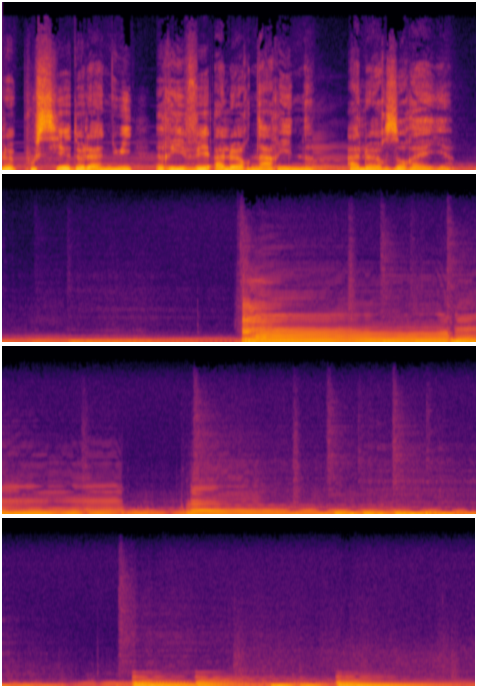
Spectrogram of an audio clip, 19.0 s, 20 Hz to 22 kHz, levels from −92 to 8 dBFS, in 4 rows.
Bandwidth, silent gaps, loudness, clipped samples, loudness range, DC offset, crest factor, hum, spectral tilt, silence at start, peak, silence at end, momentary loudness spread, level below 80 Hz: 15.5 kHz; none; -17 LUFS; under 0.1%; 6 LU; under 0.1%; 14 dB; none; -5.5 dB/octave; 0 s; -2 dBFS; 0 s; 17 LU; -22 dBFS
